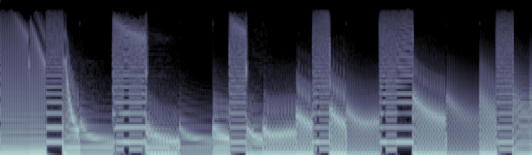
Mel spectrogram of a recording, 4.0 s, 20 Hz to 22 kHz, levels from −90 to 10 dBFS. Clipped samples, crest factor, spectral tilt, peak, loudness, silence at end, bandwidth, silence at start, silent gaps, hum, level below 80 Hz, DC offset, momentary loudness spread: under 0.1%; 14 dB; -7 dB/octave; -4 dBFS; -19 LUFS; 0 s; 13.5 kHz; 0 s; none; none; -22 dBFS; under 0.1%; 5 LU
